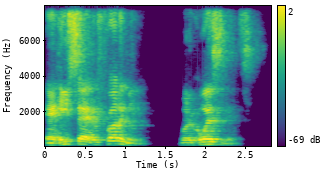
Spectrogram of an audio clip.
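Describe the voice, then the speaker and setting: A man tells stories casually as an interview guest on a podcast. His voice sits at a middling pitch, with an animated, repetitive way of talking. It is picked up a little away from the mic in an echoey room. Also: normal speed, distant mic. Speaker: podcast guest, radio personality.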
